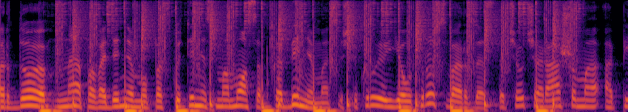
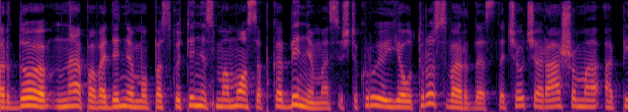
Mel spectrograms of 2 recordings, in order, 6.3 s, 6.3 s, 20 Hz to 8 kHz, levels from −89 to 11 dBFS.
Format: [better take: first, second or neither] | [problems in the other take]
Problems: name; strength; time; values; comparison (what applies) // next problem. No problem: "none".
second | background sound (Drum kit); as loud as the speech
